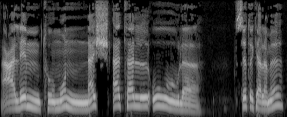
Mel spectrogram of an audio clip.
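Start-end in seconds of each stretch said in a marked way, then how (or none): 0.0-4.0 علمتم النشأة الاولی slow, the three words joined smoothly; slow connected recitation; linked recitation. Shown as a demonstration. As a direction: recite the three words as one flowing phrase. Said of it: "باید به هم دیگه وصل بشن".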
